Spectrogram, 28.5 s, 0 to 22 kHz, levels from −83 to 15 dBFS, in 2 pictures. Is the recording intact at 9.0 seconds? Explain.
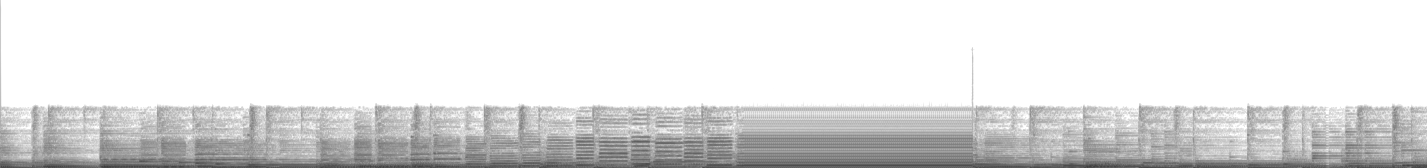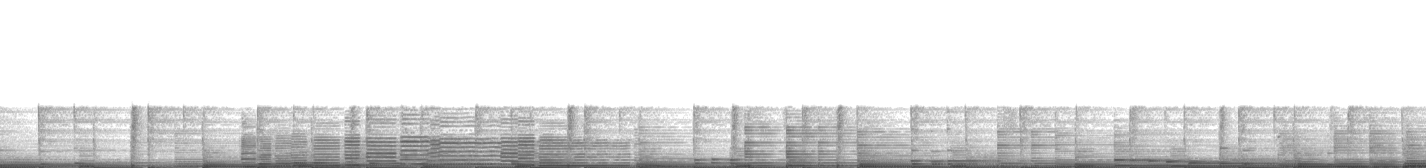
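No. At 9.0 seconds the sound is replaced by a steady, flat buzz at 50 Hz that runs from 7.45 to 9.72 s. This is a system hang loop: the computer or its audio driver stalled while the playback hardware kept replaying the same 20 ms slice of its ring buffer, over a hundred times in a row. Because the repeated piece is so short, the repetitions fuse into a continuous tone at the loop rate.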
